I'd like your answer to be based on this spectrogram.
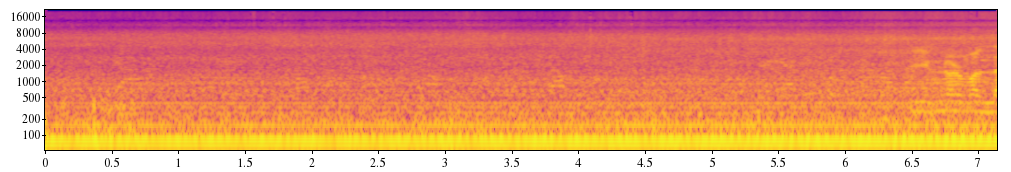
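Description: A large Fuso passenger boat's engine drones in a loud, steady low rumble while running at speed, with people talking over it.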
